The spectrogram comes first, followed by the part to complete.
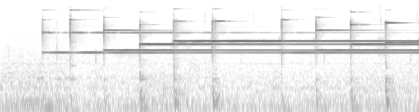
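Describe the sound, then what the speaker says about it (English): A set of chimes is struck one note after another, about ten bright, ringing tinkles in a steady rhythm, each note sustaining and overlapping the next, close and clear with no talking. "let me show you my chimes"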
